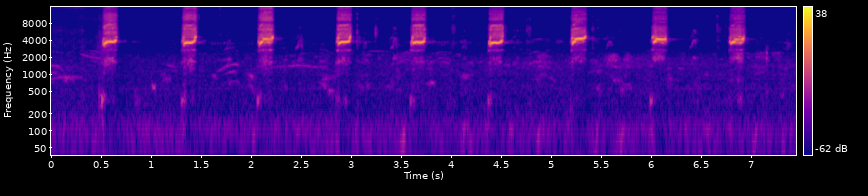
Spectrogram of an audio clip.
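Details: Grey francolin calling: a steady series of eight loud, short, high notes, each with a slightly rising whistled core, repeated about every 0.8 seconds against a quiet background.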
